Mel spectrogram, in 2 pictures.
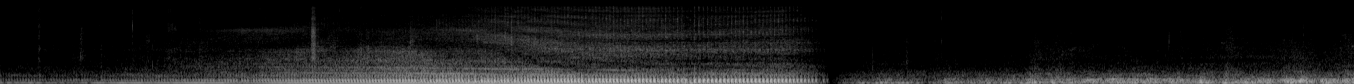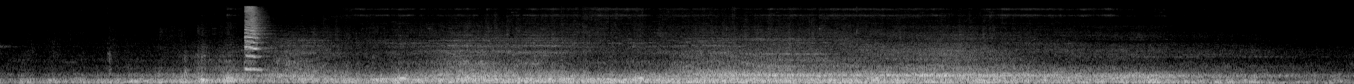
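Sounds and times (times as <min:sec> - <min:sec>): passing train rumble: 0:00.0 - 0:27.0
train horn toot: 0:16.0 - 0:16.4.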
